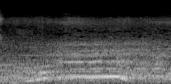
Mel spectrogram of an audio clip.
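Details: Fierce cow being pranked at an Indonesian cattle farm gives a single steady, low moo lasting under a second, tonal with stacked harmonics, then quiet.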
